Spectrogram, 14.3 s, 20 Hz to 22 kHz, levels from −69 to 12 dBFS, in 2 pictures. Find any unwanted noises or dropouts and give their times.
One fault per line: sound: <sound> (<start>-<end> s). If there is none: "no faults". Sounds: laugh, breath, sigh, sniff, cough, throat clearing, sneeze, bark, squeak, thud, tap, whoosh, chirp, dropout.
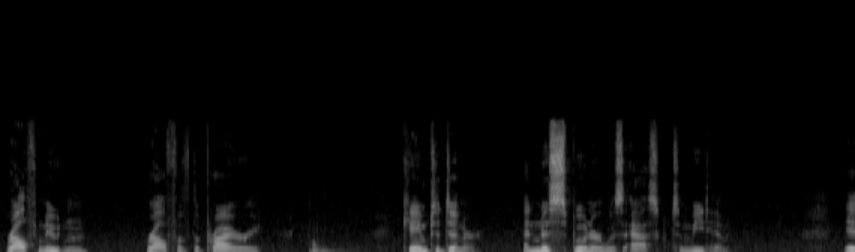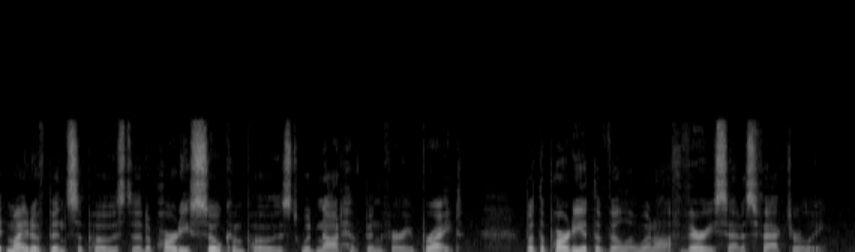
sound: thud (2.6-3.1 s)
